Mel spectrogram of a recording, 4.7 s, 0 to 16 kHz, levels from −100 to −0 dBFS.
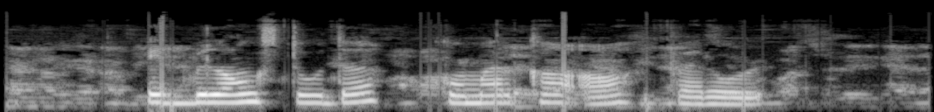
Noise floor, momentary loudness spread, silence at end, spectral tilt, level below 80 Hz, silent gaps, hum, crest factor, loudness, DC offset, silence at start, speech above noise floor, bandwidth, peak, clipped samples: -39 dBFS; 23 LU; 0 s; -6.5 dB/octave; -54 dBFS; none; none; 16 dB; -16 LUFS; under 0.1%; 0.05 s; 23 dB; 9 kHz; 0 dBFS; under 0.1%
